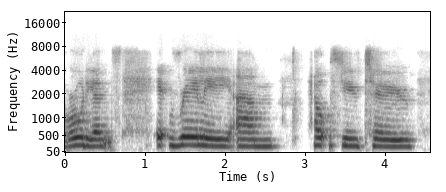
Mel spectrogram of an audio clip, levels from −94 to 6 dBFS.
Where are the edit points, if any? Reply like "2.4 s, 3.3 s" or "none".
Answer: none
